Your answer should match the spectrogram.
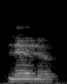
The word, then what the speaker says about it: löyly: just löyly. It's so difficult for people to pronounce.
